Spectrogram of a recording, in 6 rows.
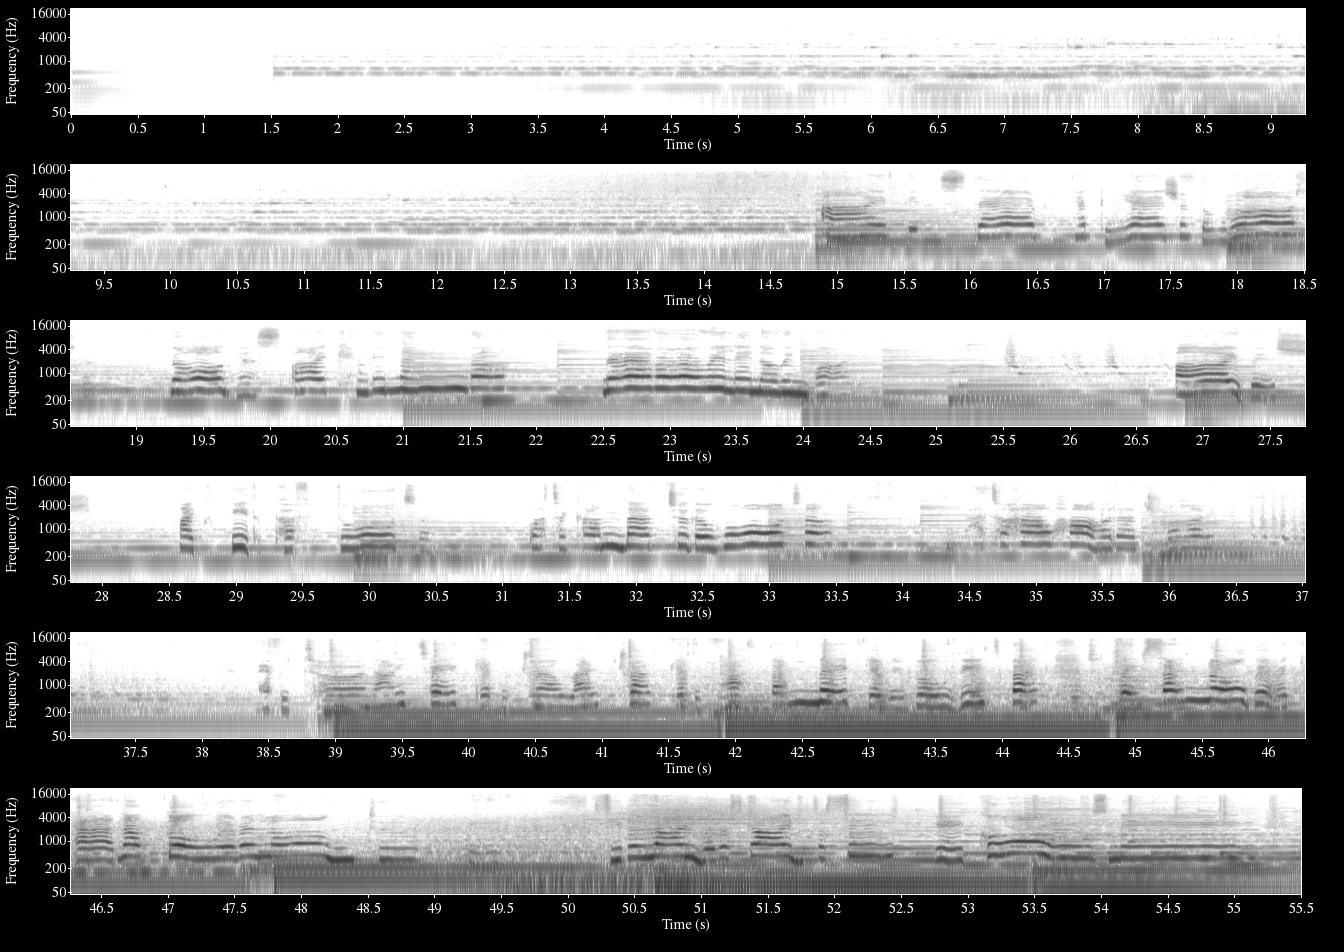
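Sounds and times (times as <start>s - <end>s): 
British woman singing: 14.8s - 24.4s, 26.8s - 28.0s, 28.6s - 36.7s, 38.4s - 55.4s.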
